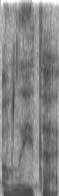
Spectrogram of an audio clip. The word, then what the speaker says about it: Olathe: My town is pronounced Olathe. It's not whatever you said on TV the other day.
